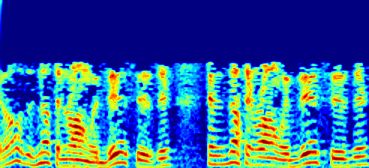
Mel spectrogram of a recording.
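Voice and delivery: mock-whining voice. Mimicking people who want to hang on to things, in a put-on whining voice. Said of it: "you hear them in whining voice say".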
